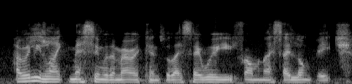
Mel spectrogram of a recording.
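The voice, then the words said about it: British accent. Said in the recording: “You are not from here, as the accent gives away. So tell us about your pathway from the UK to America.”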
